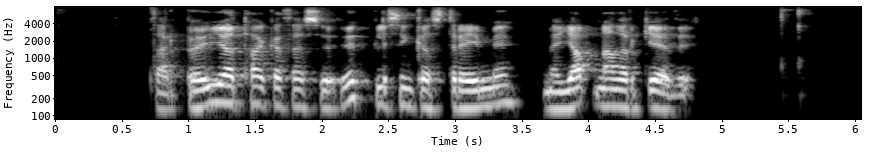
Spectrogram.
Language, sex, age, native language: Icelandic, male, 20-29, Icelandic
